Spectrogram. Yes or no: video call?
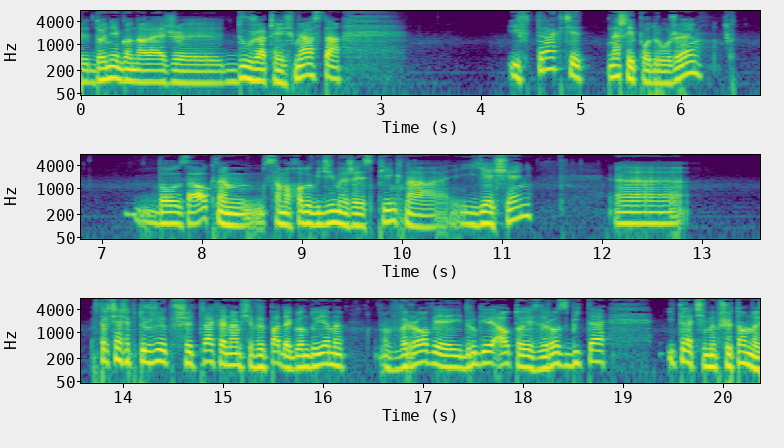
no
